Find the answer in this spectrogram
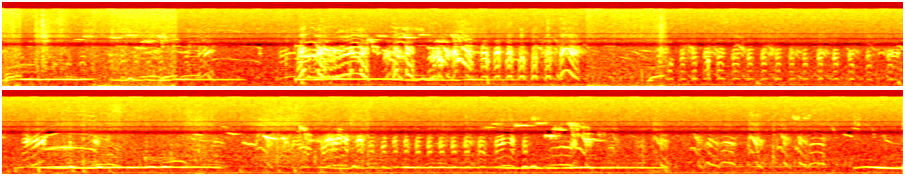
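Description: Greater prairie-chickens on a lek, several males booming at once: low, hollow hooting notes that overlap one another, each lasting a second or two. Bursts of higher, rapidly repeated cackling calls break in twice in the first half, with shorter ones later.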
